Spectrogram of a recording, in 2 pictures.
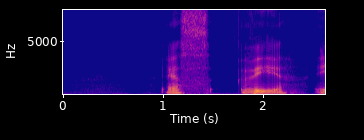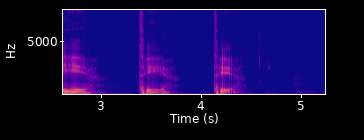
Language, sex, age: Swedish, male, 32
